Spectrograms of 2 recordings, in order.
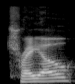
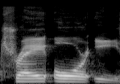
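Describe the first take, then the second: First: The name is not said as tray-or-ee. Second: The name is said as tray-or-ee. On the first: This is how the coach was heard saying it. "I heard Coach Freeman say Treo" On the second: This follows the official pronunciation guide. "T R A Y dash O R dash E E E is what they have"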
